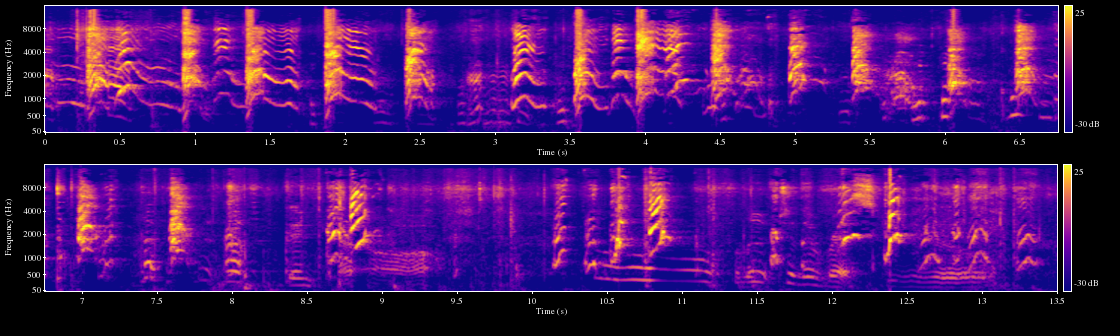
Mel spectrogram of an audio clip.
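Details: Three-week-old pups of Flute, nursing and playing, make rapid high squeals early on, then longer lower drawn-out whimpers and moans later, all overlapping in a busy litter chorus.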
